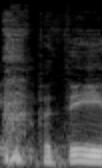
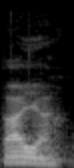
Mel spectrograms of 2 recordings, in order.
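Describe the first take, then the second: First: The word is two syllables ending in 'ee'. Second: The word is three syllables ending in 'ah'. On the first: This is how others pronounce it. The speaker calls it wrong. "is how they how they pronounce it" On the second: This is how the speaker says it really is. The speaker calls it right. "but it's pathaya"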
